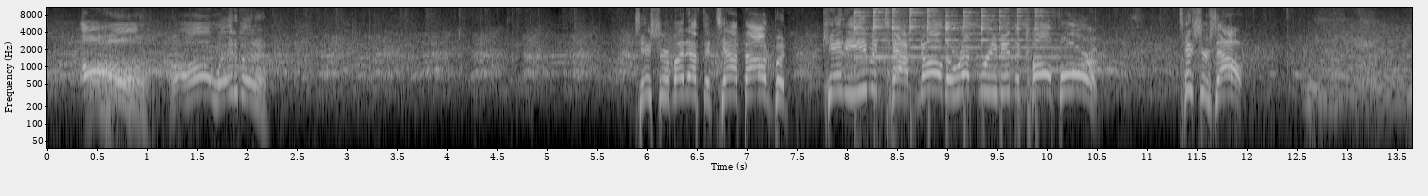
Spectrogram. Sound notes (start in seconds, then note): 3.2 fans chanting; 8.0 bell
